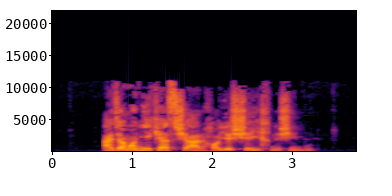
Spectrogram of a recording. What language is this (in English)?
Persian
